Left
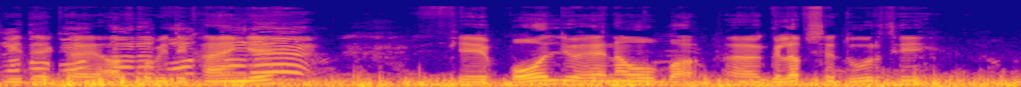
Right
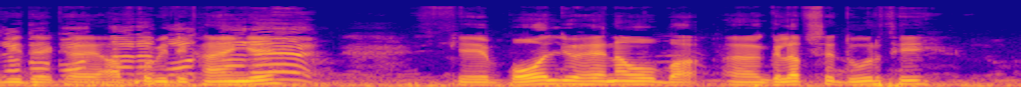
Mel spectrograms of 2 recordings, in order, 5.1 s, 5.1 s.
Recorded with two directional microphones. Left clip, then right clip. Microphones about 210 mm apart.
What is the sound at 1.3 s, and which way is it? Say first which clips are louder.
Speech: left 1 dB; 55° right (ahead or behind).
